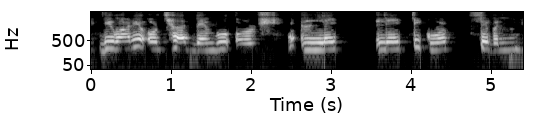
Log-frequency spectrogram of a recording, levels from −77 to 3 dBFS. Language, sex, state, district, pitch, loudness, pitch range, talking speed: Hindi, female, Arunachal Pradesh, Lower Dibang Valley, 225 Hz, -17 LUFS, 215-240 Hz, 100 wpm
